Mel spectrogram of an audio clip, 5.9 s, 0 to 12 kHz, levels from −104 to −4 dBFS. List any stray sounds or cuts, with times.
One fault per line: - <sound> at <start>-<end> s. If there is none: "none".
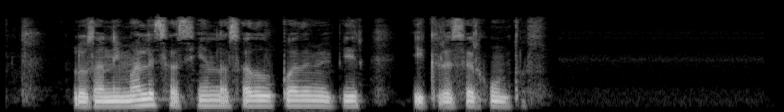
none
